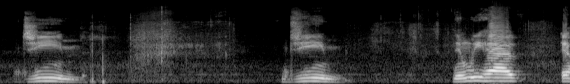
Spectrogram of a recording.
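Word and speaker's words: ج: it after me alice like in gem it is gene gm then we have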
